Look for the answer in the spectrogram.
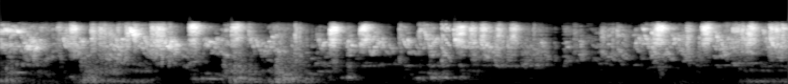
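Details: A group of aviary budgerigars feeding on fresh green leaves, giving a busy, overlapping warble of quick chirps and squeaky notes, briefly thinning near the middle, with faint low rustling underneath.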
